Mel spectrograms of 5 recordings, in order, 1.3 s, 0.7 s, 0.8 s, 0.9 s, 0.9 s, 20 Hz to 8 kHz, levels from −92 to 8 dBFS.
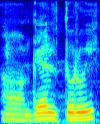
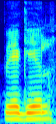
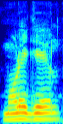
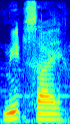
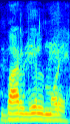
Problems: none marked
